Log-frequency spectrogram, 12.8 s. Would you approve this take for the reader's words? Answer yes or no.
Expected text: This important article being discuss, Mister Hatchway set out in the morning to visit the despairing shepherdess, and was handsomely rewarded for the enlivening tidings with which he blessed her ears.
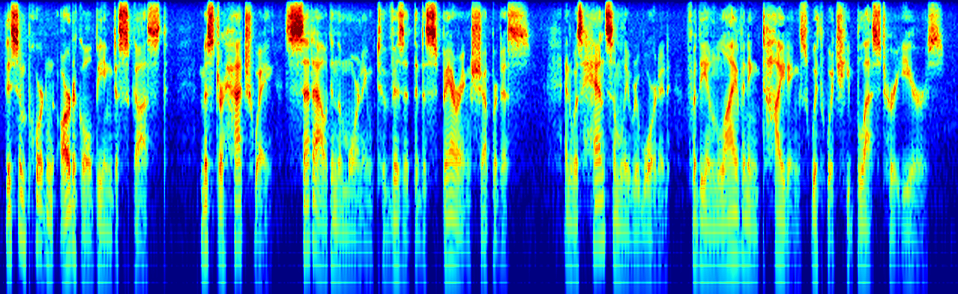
no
